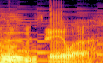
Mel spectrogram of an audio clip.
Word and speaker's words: vuvuzela: So the Vuvuz, how's it pronounced? The Vuvuzela.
